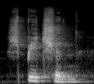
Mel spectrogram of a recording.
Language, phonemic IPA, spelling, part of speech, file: Dutch, /ˈspitʃə(n)/, speechen, verb / noun, Nl-speechen.ogg
- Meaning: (verb) to hold a speech, to have an address; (noun) plural of speech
